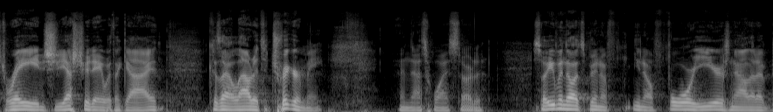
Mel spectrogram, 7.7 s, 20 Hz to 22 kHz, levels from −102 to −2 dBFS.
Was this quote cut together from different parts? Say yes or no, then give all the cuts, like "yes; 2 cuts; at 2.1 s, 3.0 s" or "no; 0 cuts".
yes; 2 cuts; at 3.8 s, 5.3 s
